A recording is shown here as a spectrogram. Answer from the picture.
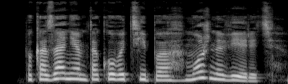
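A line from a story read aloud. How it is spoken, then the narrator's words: Sigh. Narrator (Russian): вздохнула я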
